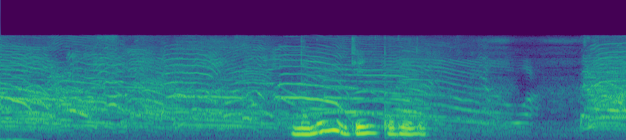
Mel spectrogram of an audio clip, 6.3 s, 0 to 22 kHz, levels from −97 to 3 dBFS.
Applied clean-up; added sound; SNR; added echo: none; Crowd; 5 dB; reverberation time 0.2 s.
